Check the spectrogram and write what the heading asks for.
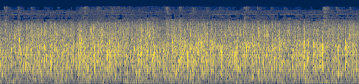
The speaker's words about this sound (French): Voilà, c'est une école de samba la plus prestigieuse, la plus luxueuse de Rio. Ils sont en France pour trois mois. On les applaudit, on les remercie, ils reviennent tout à l'heure.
